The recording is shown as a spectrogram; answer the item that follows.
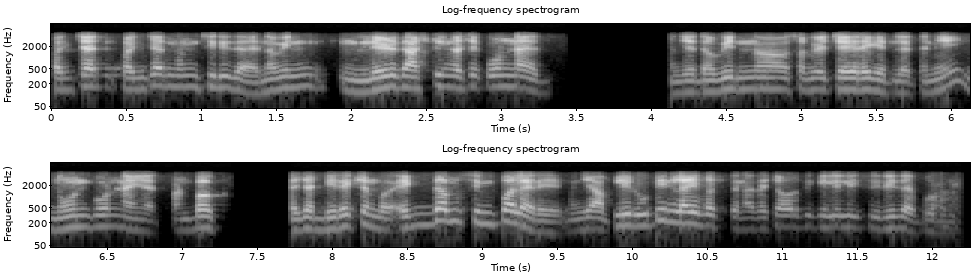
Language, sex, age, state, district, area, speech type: Marathi, male, 30-45, Maharashtra, Sindhudurg, urban, conversation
